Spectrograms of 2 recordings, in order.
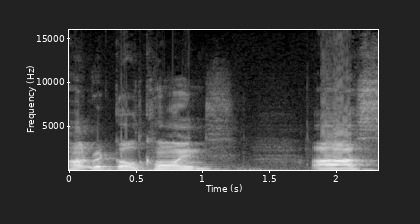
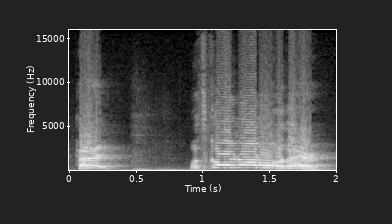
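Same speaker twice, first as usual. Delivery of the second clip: high, loud guard yelling through door; shouting guard; 12 semitones higher, 6 dB louder than usual. Acted. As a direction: call out sharply like a startled guard. GM voices guards behind door.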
